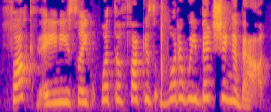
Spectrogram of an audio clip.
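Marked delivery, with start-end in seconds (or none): 0.0-0.3 mock-exasperated curse, pitched high; retold exasperation. Streamer quoting Bering's attitude to viewers, exasperated. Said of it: "that was his attitude". 1.0-2.7 higher-pitched, mildly exasperated challenge; retold exasperation. Streamer retelling Bering's reaction to the debate, exasperated. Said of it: "that was his attitude".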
